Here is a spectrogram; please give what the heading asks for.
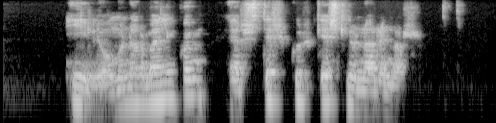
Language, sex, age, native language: Icelandic, male, 40-49, Icelandic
